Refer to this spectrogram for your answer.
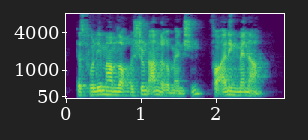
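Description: This is a man speaking at a medium pitch. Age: 20s. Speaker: company founder. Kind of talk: interview. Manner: halting.

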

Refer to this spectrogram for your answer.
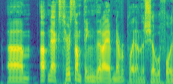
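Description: In a normal speaking voice, a man talks at a fairly low pitch with ordinary pitch variation, on a very clean recording with a silent background. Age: 30s. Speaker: radio host. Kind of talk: radio DJ links. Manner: casual, filler-heavy.

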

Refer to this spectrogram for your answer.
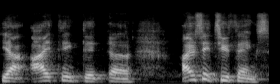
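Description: A man with a plain, everyday voice and an American accent, fairly quick pace, ordinary pitch variation. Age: 30s. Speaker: podcast host. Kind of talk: interview.

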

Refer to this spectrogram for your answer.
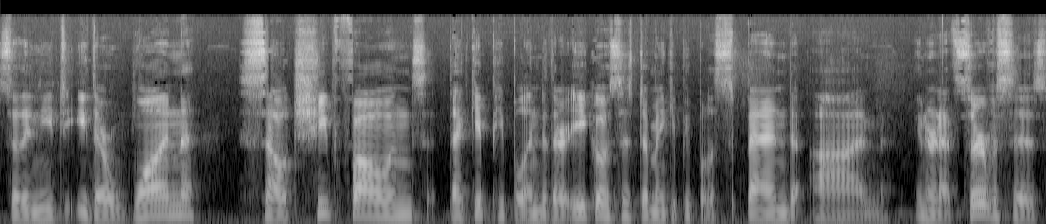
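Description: In a very clean recording with a silent background, a man talks in an ordinary speaking voice at a moderate pace. His pitch is medium, with ordinary variation. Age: 30s. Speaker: podcast host on tech investing. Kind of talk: casual chat.

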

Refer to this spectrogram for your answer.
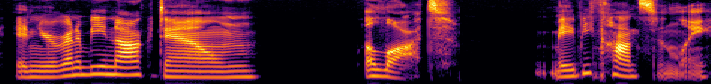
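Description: A woman with an American accent and a plain, everyday voice speaks at a fairly slow pace with lively intonation, in a very clean recording with a silent background. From Cleveland, Ohio. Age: 20s. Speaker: fashion designer. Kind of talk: interview.

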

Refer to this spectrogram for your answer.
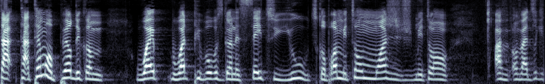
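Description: A woman with a plain, everyday voice speaks at a medium pitch and a fairly quick pace, with ordinary pitch variation. The recording is very clean, with a silent background. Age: young. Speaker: influencer and podcaster. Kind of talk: casual interview.

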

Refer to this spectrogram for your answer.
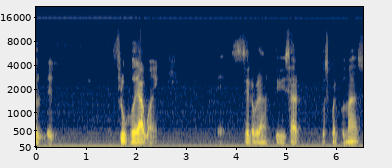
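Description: A man's dark, mellow tone at a fairly slow pace, with very wide pitch swings. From Costa Rica, San Ramón. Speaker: Red Cross rescuer and ambulance driver. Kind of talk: interview testimony. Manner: halting, repeats words.

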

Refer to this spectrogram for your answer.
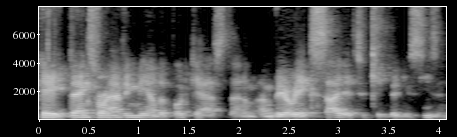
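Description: A man with a French accent at a fairly quick pace. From France, Paris area. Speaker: sustainability entrepreneur. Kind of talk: podcast interview. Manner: halting, many fillers and repeats.

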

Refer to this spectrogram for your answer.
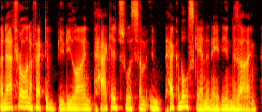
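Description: Pitched fairly low, a man with a normal speaking voice talks using lively intonation. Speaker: podcast host. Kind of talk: interview conversation.

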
